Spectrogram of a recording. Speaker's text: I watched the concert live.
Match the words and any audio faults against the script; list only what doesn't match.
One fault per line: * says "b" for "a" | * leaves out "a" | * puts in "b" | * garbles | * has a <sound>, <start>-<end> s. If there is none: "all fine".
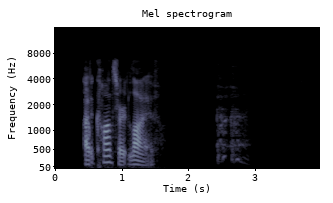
* leaves out "watched"
* has a cough, 2.4-3.0 s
